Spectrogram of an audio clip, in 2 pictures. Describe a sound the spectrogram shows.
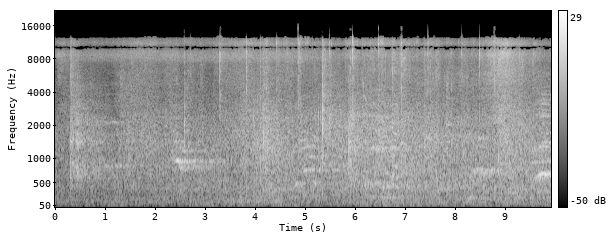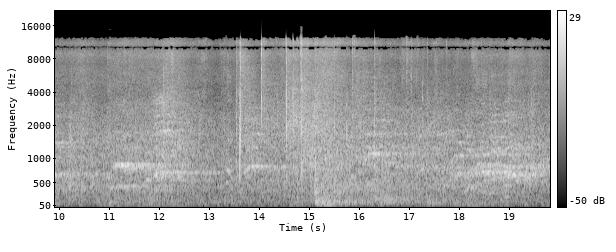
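Voices call out and shout across a large echoing rink.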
